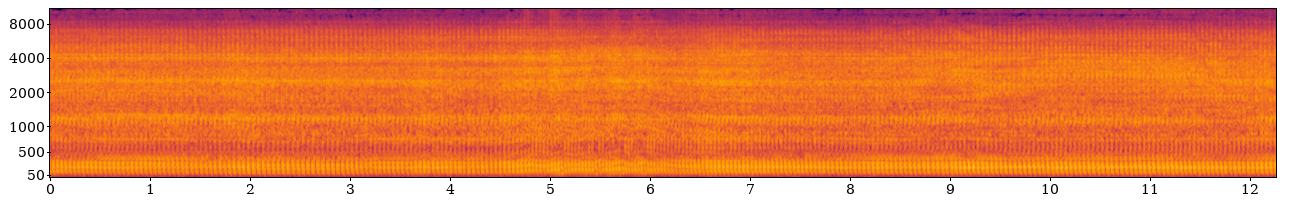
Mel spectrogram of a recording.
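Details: Eight-year-old four-stroke lawn trimmer that would not start, after a new carburetor was fitted and the ignition coil was cleaned: a steady, even buzz at constant speed with no misses, surging or knock, so it runs normally after repair.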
